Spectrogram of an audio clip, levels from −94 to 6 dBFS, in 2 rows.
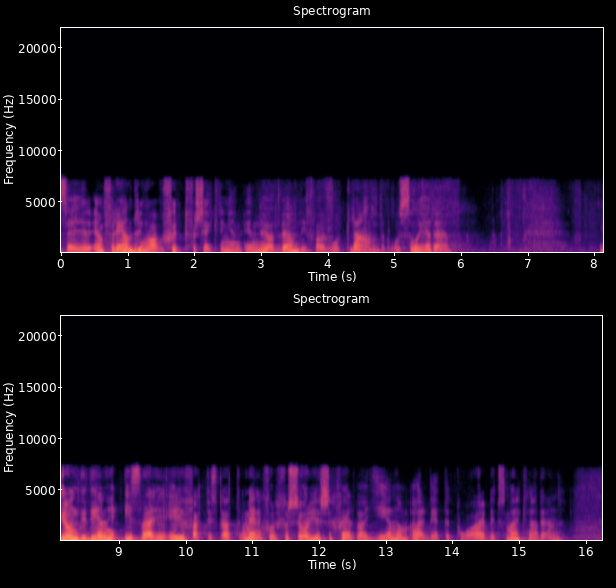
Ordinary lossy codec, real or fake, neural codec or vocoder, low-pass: none; fake; codec, 44.1 kHz, 7.8 kbps, DAC; 7.2 kHz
